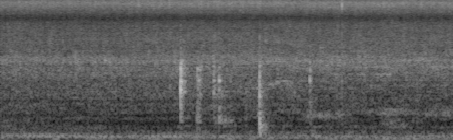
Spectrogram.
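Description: Ginger and garlic paste sizzles in a frying pan with chili powder and spice paste for goat meat curry, a steady close hiss with a few sharp ticks and pops from stirring.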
